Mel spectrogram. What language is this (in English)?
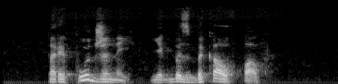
Ukrainian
